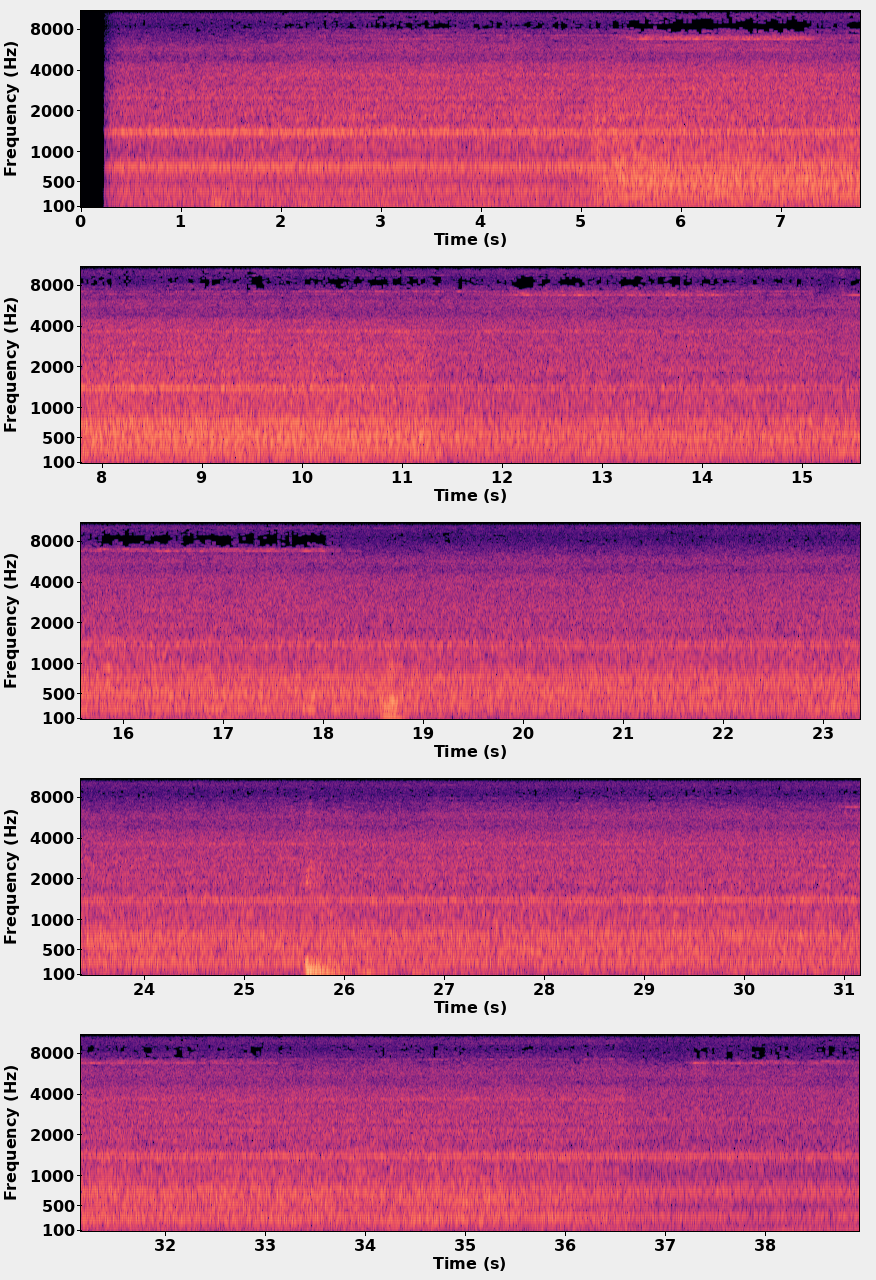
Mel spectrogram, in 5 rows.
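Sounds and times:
faint steady tones: 0:00.3 - 0:38.9
testing machine drive humming: 0:23.7 - 0:38.9.

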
